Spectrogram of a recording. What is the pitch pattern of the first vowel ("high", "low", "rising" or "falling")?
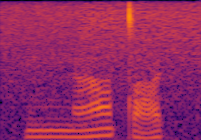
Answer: rising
